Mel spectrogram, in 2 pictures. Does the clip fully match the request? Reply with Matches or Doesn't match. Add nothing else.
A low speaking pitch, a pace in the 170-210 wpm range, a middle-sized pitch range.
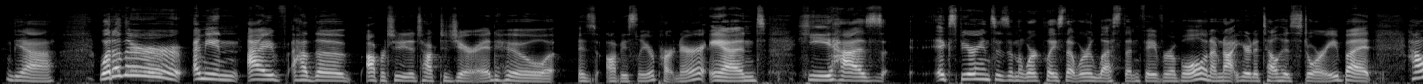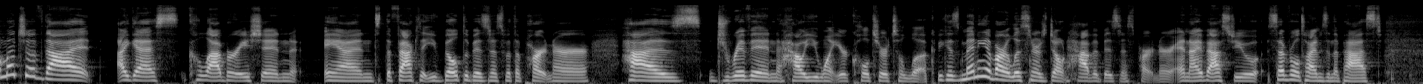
Doesn't match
